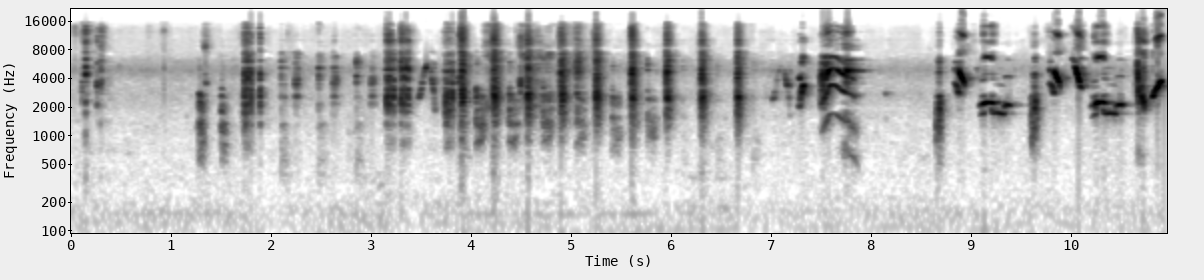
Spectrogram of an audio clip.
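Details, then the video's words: Black-winged myna singing, recorded to coax other birds into song. Harsh, scratchy squawks and rattling notes give way to twisting whistles and nasal chirps near the end. "Suara Burung Jalak Putih || untuk pancingan"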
